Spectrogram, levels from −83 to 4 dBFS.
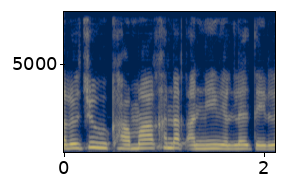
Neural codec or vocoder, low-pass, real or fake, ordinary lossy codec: codec, 16 kHz, 8 kbps, FunCodec, trained on LibriTTS, 25 frames a second; none; fake; none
